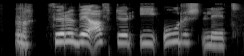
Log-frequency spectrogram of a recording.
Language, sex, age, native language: Icelandic, male, 8, Icelandic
